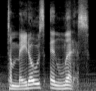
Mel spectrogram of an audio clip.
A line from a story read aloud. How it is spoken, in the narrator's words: shouted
